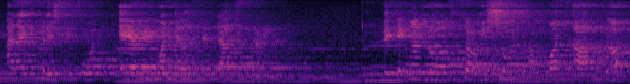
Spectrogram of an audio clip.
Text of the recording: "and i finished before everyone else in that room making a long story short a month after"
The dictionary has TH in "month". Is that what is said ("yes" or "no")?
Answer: no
